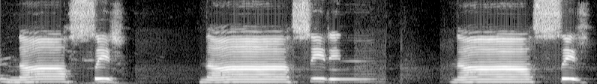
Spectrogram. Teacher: یہاں پہ را باریک پڑھیں گے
